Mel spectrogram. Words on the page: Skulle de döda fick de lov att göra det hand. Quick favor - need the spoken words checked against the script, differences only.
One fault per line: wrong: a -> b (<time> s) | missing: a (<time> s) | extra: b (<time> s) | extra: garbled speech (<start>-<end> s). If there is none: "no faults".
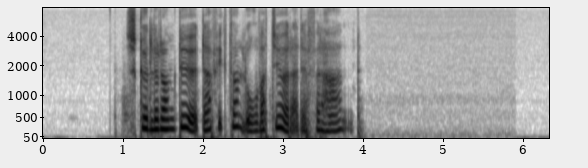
extra: för (3.3 s)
